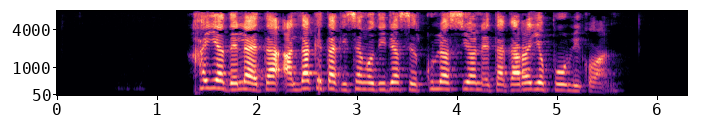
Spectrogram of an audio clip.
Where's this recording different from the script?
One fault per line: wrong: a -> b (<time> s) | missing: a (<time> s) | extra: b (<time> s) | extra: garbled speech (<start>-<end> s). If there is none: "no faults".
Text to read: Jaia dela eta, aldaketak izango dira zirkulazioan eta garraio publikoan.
no faults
